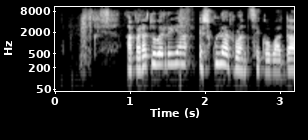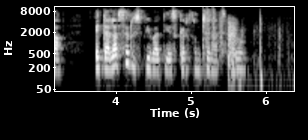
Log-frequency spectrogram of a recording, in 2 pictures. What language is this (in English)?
Basque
